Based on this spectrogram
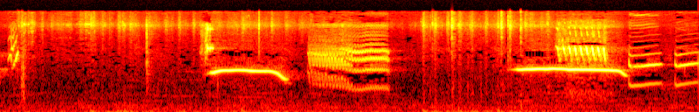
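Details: Tamed caged Asian pied starling gives a slurred falling whistle, a broad harsh rasp, then a long level whistle topped by buzz and two short rising notes.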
